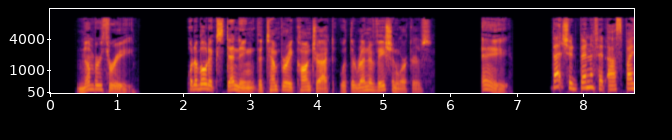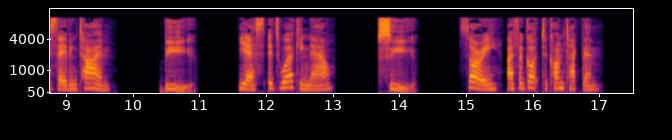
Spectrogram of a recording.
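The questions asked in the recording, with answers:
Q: What about extending the temporary contract with the renovation workers?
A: A: That should benefit us by saving time.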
